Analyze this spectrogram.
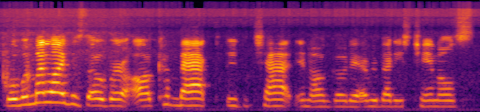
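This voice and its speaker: Hoarse from allergies, a woman hosts a crafting livestream, chatting casually, reading comments aloud, using many fillers and often laughing. Her voice sits on the high side with fairly even intonation and a brisk pace, against a noisy background.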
